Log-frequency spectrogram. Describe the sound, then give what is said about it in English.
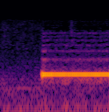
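A telephone line tone comes in suddenly after a faint hiss of background noise. It settles into a steady, unbroken mid-pitched hum that runs to the end, with no voices. “hopefully this will work. I don't know if I'm dialing the right friggin' number.”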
